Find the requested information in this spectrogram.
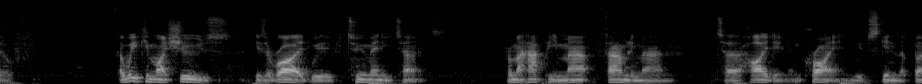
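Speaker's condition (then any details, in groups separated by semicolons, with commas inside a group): No condition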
